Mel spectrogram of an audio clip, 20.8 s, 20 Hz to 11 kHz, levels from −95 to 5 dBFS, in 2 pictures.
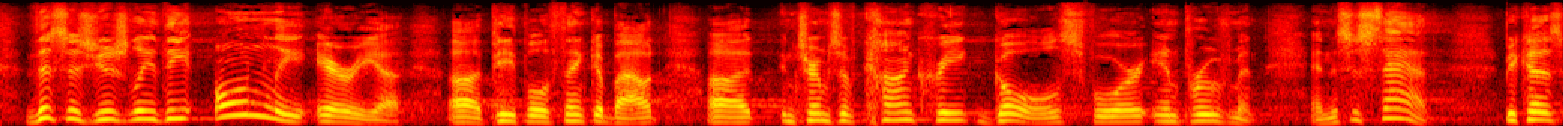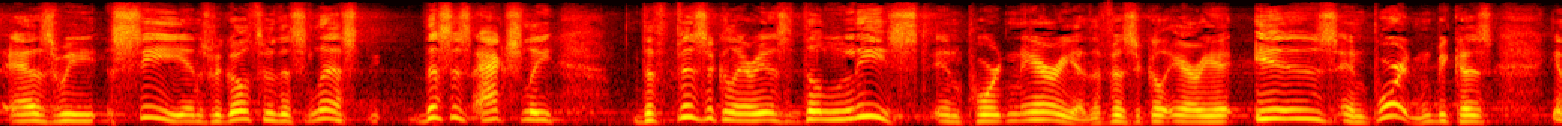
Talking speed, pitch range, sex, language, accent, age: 145 wpm, 160-200 Hz, male, English, American, 60-79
